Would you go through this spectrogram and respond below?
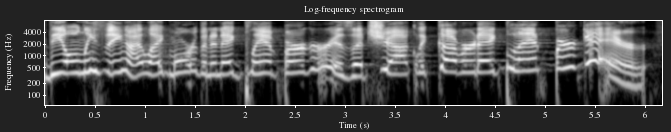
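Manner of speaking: put-on terrible, very high-pitched cartoon stoner voice. Sharing Scooby-Doo trivia, the speaker quotes a line in a terrible Shaggy impression. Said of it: "Terrible Shaggy impression".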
